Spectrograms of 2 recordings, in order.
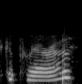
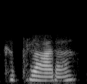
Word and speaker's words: Caprara: My last name can be pronounced Caprera, or you can use the Italian pronunciation, which is Caprara, with those beautiful rolled R's, but here in North America, we tend to just use Caprera.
